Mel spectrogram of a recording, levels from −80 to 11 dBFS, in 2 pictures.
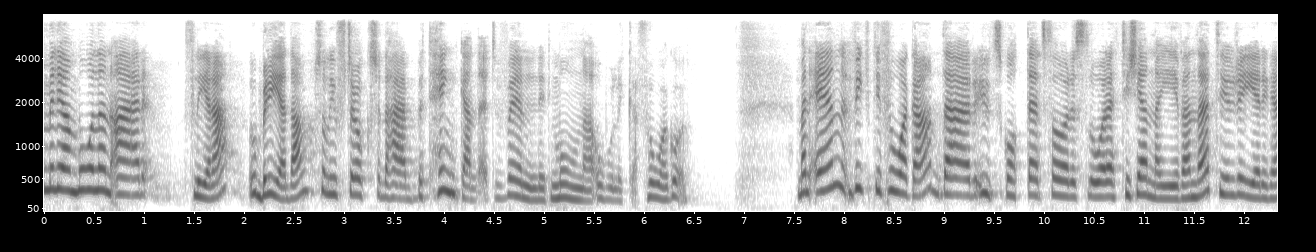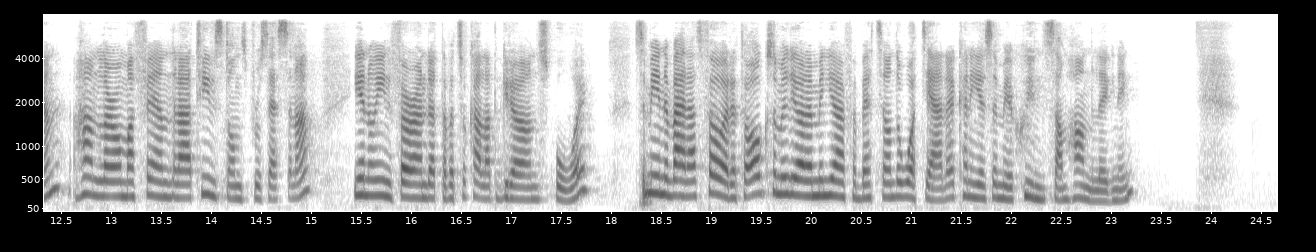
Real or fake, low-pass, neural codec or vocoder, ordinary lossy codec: fake; 7.2 kHz; codec, 16 kHz, 0.5 kbps, X-Codec, WavLM features, trained on Multilingual LibriSpeech; AAC, 48 kbps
